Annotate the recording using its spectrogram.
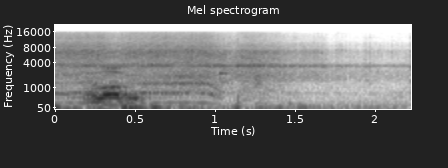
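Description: Tiny brushless motors of a Gremlin mini quadcopter spinning with a steady high whine and hiss, dying away about a second and a half in.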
